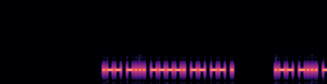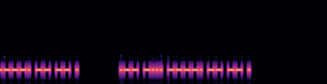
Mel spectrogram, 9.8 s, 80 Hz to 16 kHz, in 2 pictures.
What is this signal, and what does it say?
Morse code, heard as a keyed tone, about 40 wpm, 700 Hz. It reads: WB9MME WB9MME WB9MME
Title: USA Call Signs - 6 Characters - Repeated 3x - 40wpm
